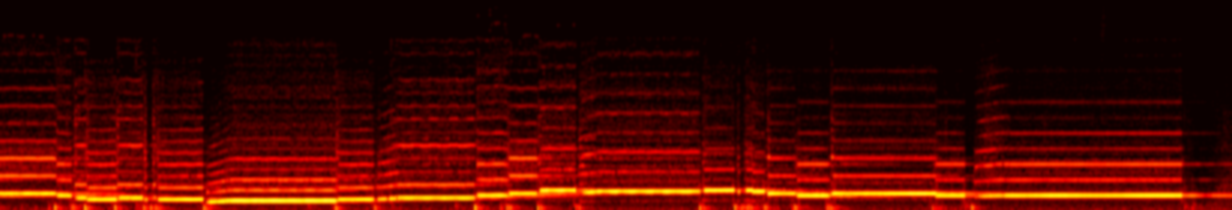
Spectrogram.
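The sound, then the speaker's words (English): A sampled Celtic tin whistle virtual instrument plays a bright, high melody of sustained notes with slides between pitches and some vibrato, articulations switched with the mod wheel, accompanied by soft rhythmic lower plucked notes. “Celtic tin whistle. This has some nice articulations, I believe.”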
